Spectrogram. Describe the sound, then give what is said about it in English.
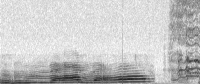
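A dog makes a long, warbling howl-whine whose pitch rises and falls as if mouthing "mama," then a brief higher-pitched yelp; fairly loud, with no talking. “what is the dog saying here?”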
